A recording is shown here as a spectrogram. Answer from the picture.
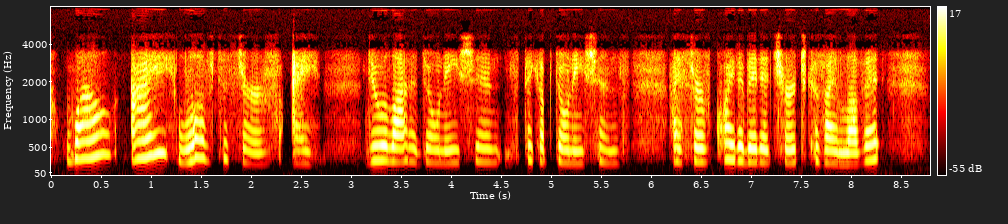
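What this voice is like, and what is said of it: Hoarse, strained voice. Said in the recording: “I'm getting over laryngitis, so. ... You don't have to shout.”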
